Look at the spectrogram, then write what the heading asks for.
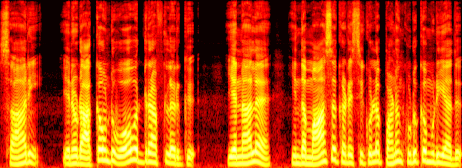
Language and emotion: Tamil, sad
